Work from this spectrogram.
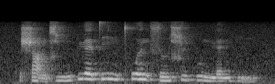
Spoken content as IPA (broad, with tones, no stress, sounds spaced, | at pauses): ʂ ɑ̰˨˩ ŋ ɕ i˧˥ ŋ p ɥ ɛ˥˧ t̪ i˥˧ n t̪ʰ w ə˥˩ n s ɹ̩˧˥ ɕ y˥˧ p u˥˩ n̪ ɥ ɛ˧˥ n p ḭ˨˩˦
